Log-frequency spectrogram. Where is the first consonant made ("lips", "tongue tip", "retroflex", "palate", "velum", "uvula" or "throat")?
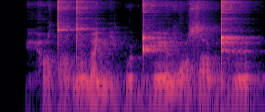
throat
